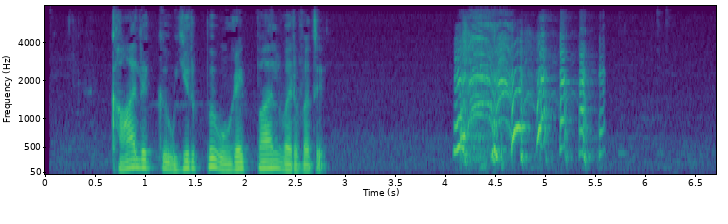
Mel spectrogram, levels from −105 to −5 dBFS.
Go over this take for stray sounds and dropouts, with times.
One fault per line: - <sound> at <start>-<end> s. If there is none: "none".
- laugh at 4.1-5.6 s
